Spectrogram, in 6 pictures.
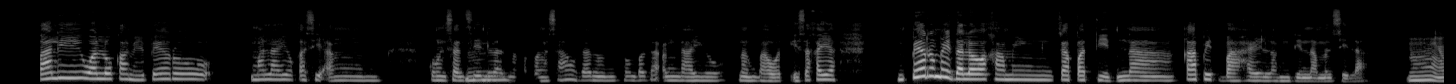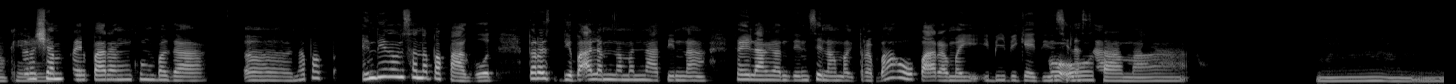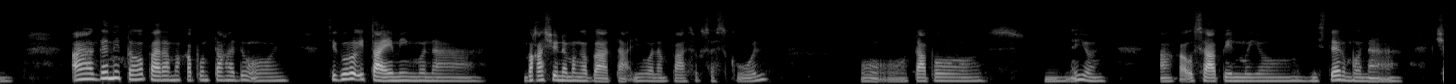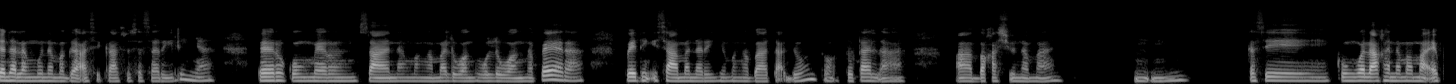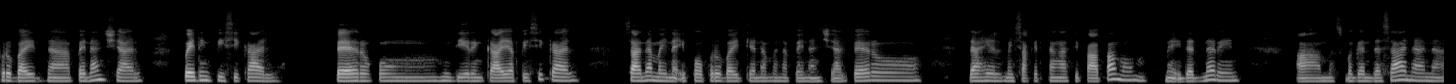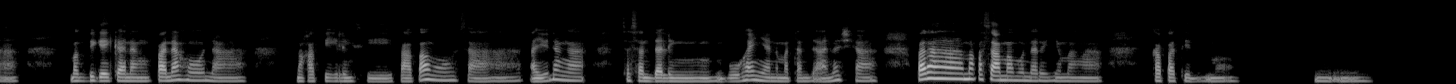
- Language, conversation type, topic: Filipino, advice, Paano ko mapapatawad ang sarili ko kahit may mga obligasyon ako sa pamilya?
- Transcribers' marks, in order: tapping; other background noise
